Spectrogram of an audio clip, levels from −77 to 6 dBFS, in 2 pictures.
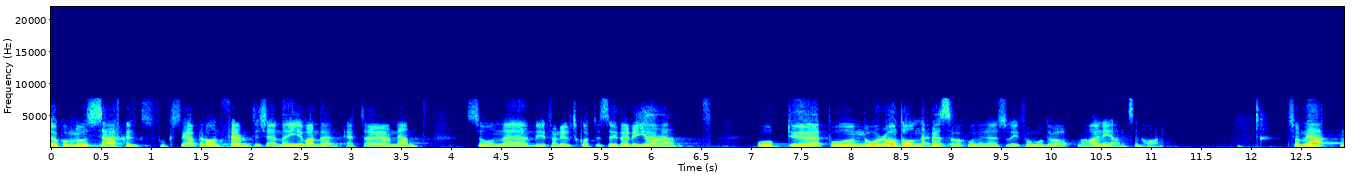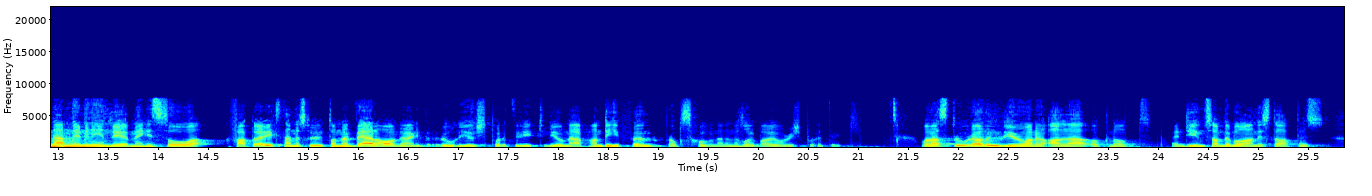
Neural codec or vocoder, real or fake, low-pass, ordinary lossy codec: codec, 16 kHz, 0.5 kbps, X-Codec, HuBERT features, trained on general audio; fake; none; none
